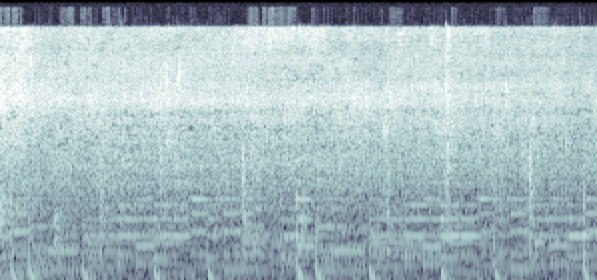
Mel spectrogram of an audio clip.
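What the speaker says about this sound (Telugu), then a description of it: "ఆరు పచ్చిమిర్చి చీలికలు వీటిని దోరగా వేగనిద్దాం" Sliced onion and six slit green chillies sizzle steadily in hot oil, with occasional stirring taps of a spoon against the pot, a close and continuous crackle throughout.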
